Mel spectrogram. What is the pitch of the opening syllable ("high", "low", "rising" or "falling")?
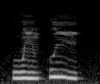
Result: low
